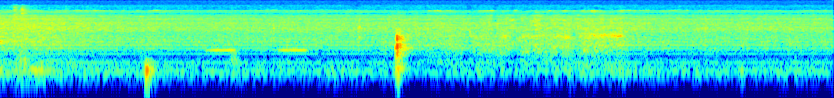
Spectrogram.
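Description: Faint steady hum inside a patrol car, with two short electronic beeps of the same pitch a little after a second in and a couple of sharp clicks.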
